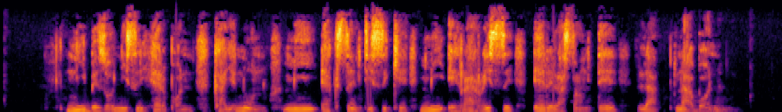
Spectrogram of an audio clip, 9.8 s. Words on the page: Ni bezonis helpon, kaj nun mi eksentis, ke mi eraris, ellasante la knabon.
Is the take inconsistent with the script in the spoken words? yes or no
no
